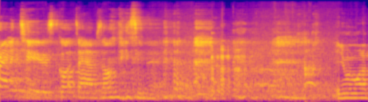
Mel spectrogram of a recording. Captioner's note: laughs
